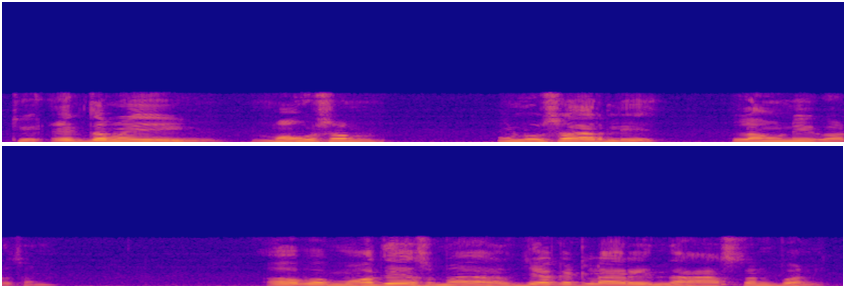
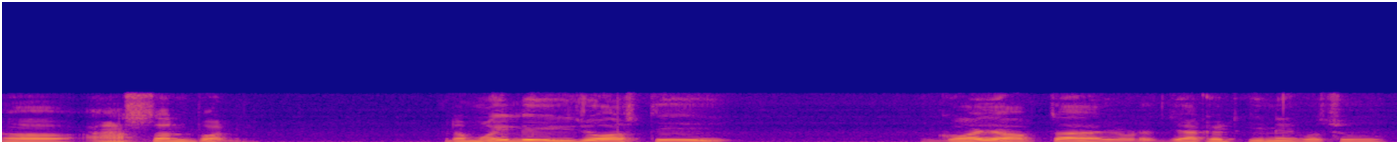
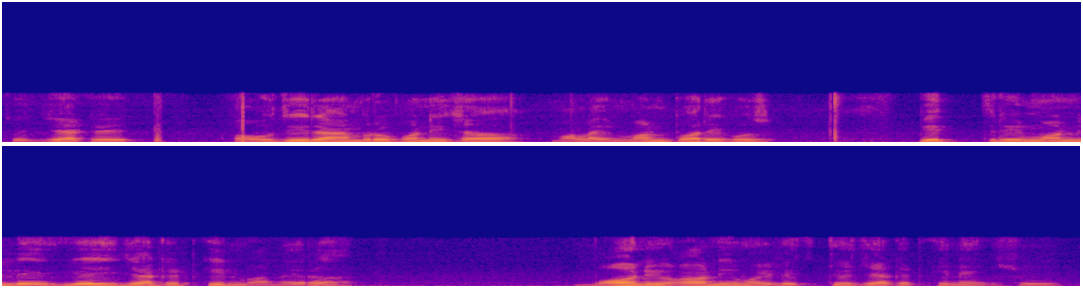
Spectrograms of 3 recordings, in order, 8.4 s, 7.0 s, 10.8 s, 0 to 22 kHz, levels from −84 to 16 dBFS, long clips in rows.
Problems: none marked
